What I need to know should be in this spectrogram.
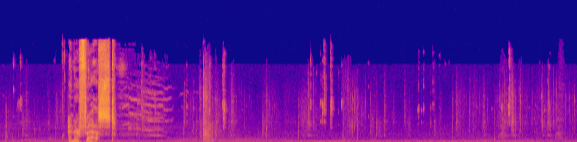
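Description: Footsteps crunch softly on gravel.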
